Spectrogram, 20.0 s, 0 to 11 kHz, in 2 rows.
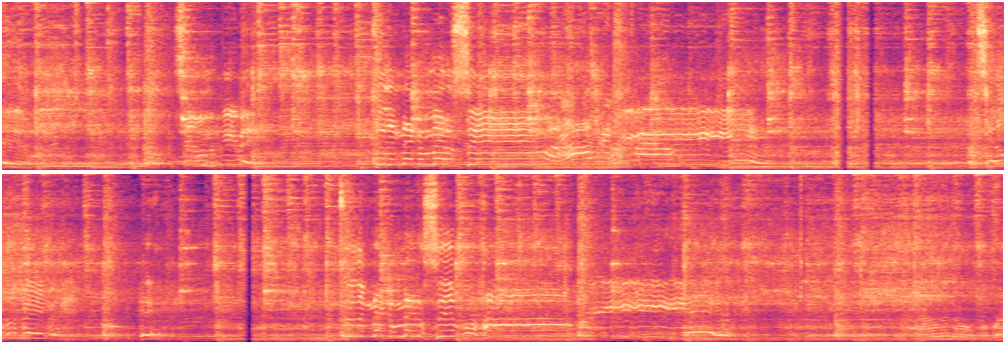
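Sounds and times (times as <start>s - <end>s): live rock band playing: 0.0s - 20.0s
person singing: 1.4s - 8.0s, 13.2s - 17.7s.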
